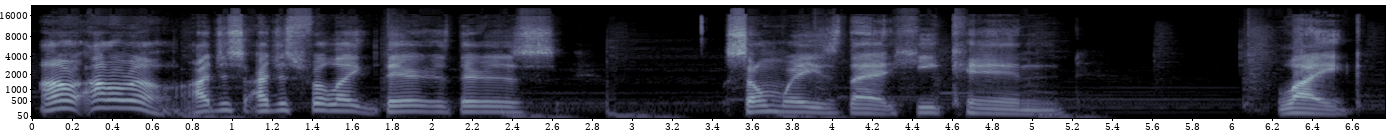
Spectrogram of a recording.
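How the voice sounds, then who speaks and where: A man's voice: a little high, lively intonation, slow pace, fairly bright tone, clean tone, faint music behind. A man co-hosting an anime podcast, talking in a loose, rambling way with lots of restarts and fillers. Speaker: podcast co-host. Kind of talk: casual chat.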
